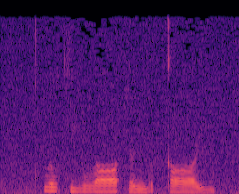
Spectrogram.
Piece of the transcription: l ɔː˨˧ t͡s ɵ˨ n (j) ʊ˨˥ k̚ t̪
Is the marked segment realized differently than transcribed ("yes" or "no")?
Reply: no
